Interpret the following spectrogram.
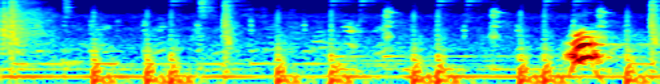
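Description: Background music with a steady beat, and a dog gives one short, loud bark near the end.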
